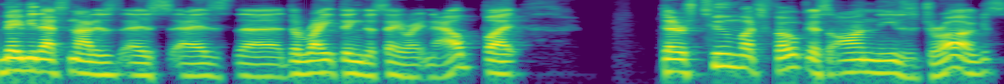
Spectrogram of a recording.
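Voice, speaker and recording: With an American accent and a bright, sharp tone, a man speaks at a fairly slow pace with ordinary pitch variation in a very clean recording with a silent background. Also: medium pitch for a man. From Cincinnati, US Midwest. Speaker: podcast guest. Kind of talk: casual chat.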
